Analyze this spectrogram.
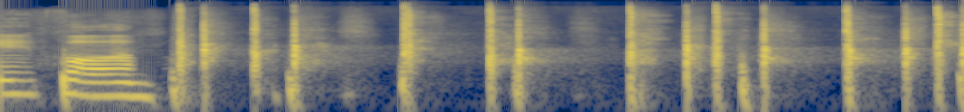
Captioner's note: group clapping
